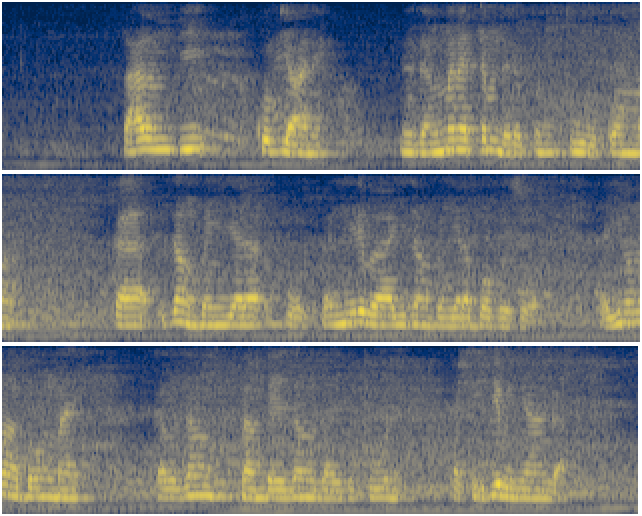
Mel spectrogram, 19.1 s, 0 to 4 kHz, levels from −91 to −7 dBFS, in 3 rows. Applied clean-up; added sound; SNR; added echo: none; none; none; none.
